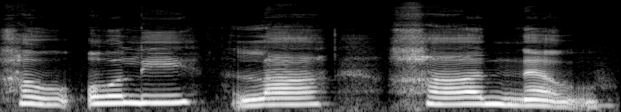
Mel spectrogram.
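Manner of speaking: slow pronunciation demo; syllable by syllable. Shown as a demonstration. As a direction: space the syllables out for a learner. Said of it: "the next two syllables".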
